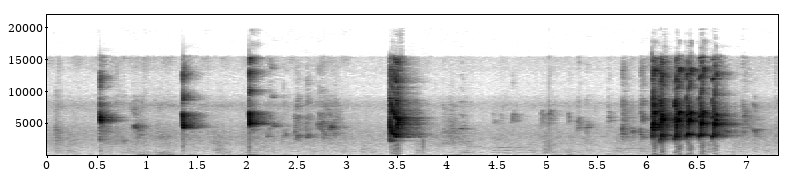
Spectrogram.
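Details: A lobert gives separate high, sharp chirps at intervals, then a fast rattling burst of rapid notes near the end, with a low background hum.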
